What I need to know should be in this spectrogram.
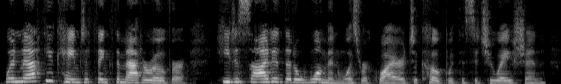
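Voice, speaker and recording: A woman's voice: a little high, fairly quick, sharp tone. A woman narrating an audiobook story as a scripted dramatic reading.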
